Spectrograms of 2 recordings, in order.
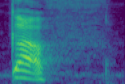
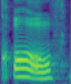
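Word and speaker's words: ق: I could have said kaf, but instead I will say qaf because it's meant to be thick. It's meant to be pronounced thick.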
